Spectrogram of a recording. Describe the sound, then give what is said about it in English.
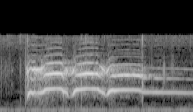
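A rooster on a farm crows once, a long, loud cock-a-doodle-doo that starts abruptly, wavers in pitch through the middle and holds a drawn-out tail before fading slightly, with a low steady hum underneath. “Well, there's still room for a couple of alarm clocks with the feathers on them.”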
